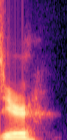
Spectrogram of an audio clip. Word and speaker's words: hier: How do you say it? H-I-E-R. – Here. – It's just here.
